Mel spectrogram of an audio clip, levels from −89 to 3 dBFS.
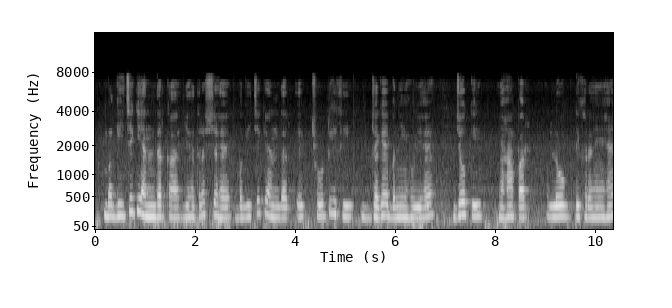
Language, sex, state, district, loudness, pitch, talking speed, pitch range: Hindi, male, Uttar Pradesh, Ghazipur, -20 LUFS, 170 Hz, 145 wpm, 160-180 Hz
